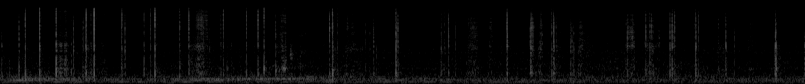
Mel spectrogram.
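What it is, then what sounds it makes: Aluminum laptop lid. Long bare natural nail tips tap and lightly scratch a flat silver-gray computer surface, likely an aluminum laptop lid. Dozens of quick, dry, bright clicks land at an uneven pace over soft scratching, with each tap stopping almost instantly. A faint steady low hum runs underneath the quiet sound throughout.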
